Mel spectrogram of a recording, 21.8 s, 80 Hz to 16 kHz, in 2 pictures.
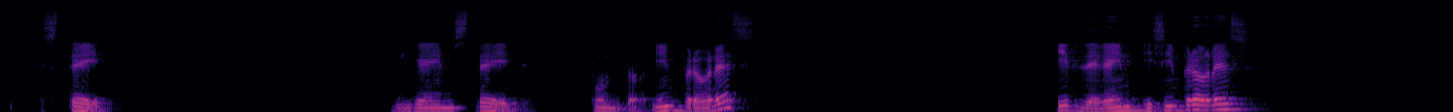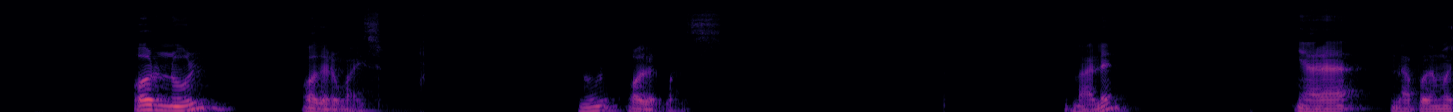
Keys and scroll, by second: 11.0 Tab.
